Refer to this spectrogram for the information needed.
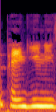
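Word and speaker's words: Pagani: We've seen the Pangini Zonda, said it wrong the last time. It's actually Pangini. we've seen the Pangini Zonda C12F before, but not in Roadster Edition.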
